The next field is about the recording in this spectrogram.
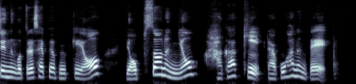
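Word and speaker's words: はがき: 그래서 옛날에 이렇게 입에 썼던 것이 지금까지 내려와서 엽서는 하가키라는 표현이 되었습니다. 이때 주의하실 점이 카쿠라는 동사에서 왔지만 타급 현상이 일어나서 가키라고 발음된다는 점 주의하시면 되겠죠.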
